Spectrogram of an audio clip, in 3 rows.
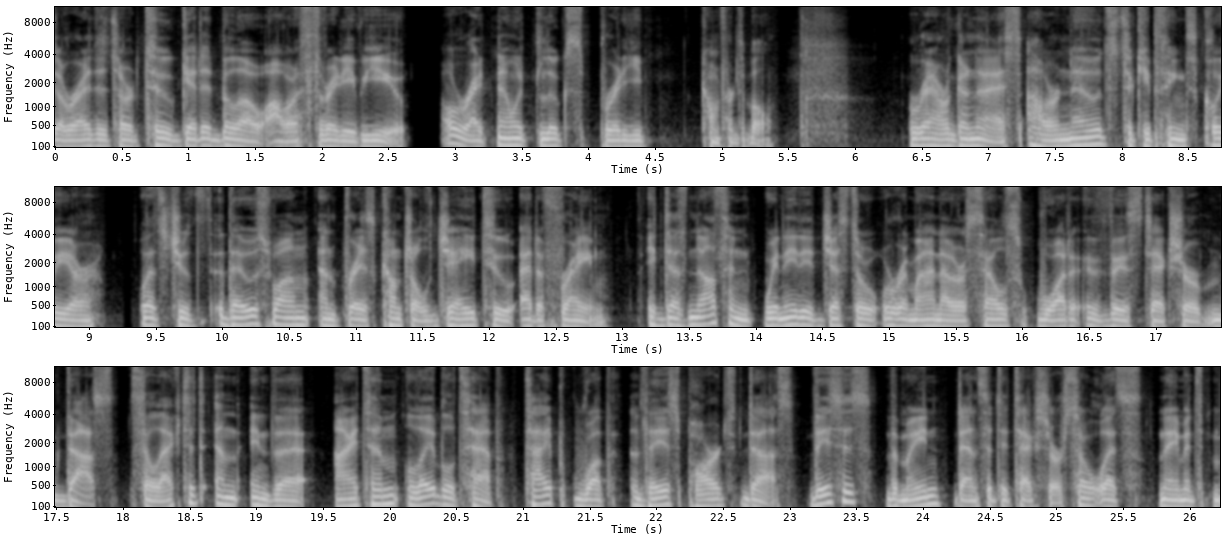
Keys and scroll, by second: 4.2 0, 12.6 ctrl+j, 26.1-26.2 typing.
